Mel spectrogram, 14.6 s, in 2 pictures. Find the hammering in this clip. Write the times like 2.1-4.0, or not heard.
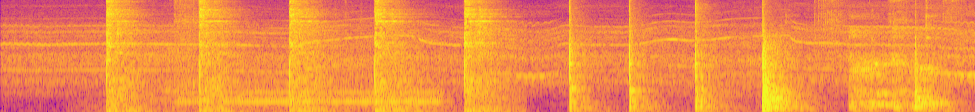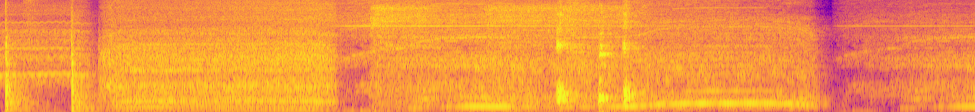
0.8-8.1.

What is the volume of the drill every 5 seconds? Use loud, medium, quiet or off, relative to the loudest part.
medium, loud, loud.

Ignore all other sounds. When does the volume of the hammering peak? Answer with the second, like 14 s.
6 s.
